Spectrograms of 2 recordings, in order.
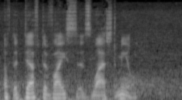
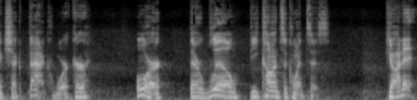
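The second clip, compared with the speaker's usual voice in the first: menacing boss; 5 semitones higher than usual. Acted. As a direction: lean on every word to intimidate. Rainbow Dash gives orders.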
